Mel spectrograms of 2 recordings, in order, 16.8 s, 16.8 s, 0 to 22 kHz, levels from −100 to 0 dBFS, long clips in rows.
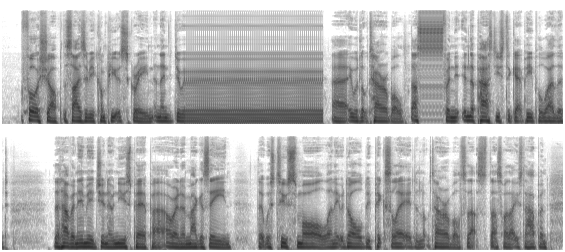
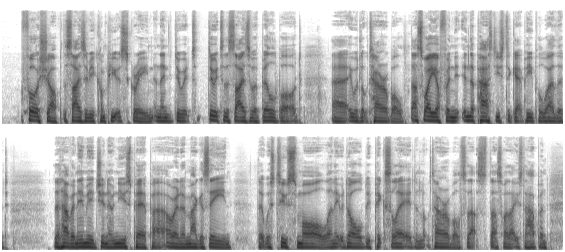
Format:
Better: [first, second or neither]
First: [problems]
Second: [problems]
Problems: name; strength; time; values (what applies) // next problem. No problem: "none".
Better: second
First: audio freezing; at 3 s for 2 s and at 6.5 s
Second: none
